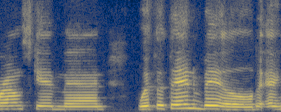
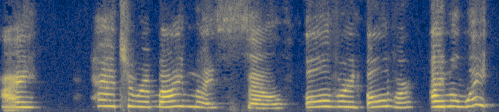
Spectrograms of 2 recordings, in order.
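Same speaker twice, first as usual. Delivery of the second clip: frightened; 8 semitones higher than usual. Acted. Frightened wife confides.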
